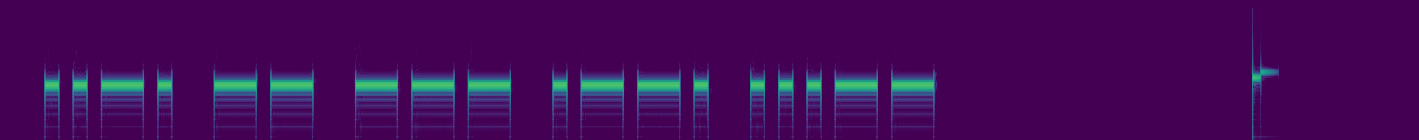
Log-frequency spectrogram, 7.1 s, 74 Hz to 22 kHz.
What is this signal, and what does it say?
Morse code, heard as a keyed tone, about 17 wpm, 700 Hz. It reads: FMOP3
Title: Code Groups - 5 Letter:Numbers - 17wpm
